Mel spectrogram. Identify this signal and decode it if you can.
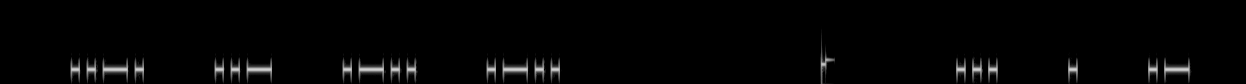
Morse code, heard as a keyed tone, about 15 wpm, spaced as for 9 wpm, 700 Hz. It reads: FULL SEA
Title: 3x Character Spacing - Top 500 Words - 15wpm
